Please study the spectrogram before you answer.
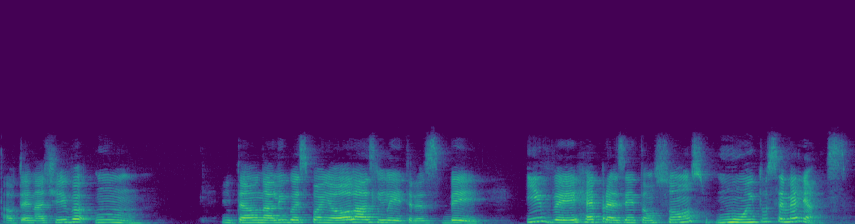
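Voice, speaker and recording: High-voiced woman teaching a language class. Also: slow pace. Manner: explains patiently, asks the class questions, reads exercises aloud. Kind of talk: online Spanish lesson for students.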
